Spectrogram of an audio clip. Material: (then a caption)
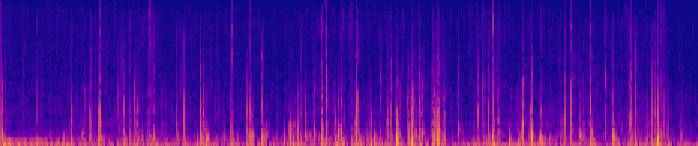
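Plastic. A thin clear plastic bag stretched over a microphone is crinkled and scratched with long nails, and the microphone underneath may add handling noise. Dense, rapid crackles and crinkles run throughout over a heavy low rumbling thump, with bright sharp snaps cutting through.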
